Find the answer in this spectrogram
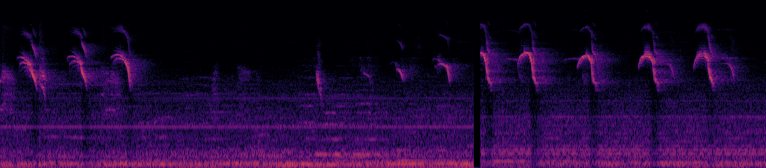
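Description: Several chicks peep in quick, high, downslurred notes, often in bursts of two or three, over a steady low hum and background rumble.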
